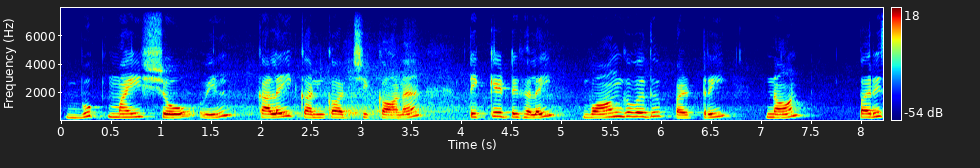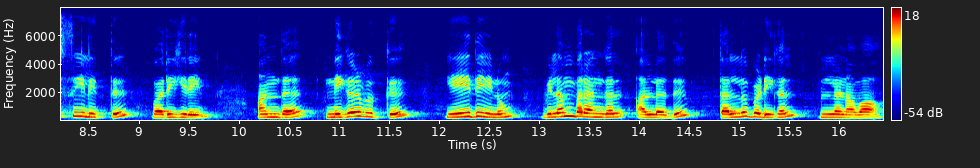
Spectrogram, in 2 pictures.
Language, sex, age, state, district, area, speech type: Tamil, female, 18-30, Tamil Nadu, Ariyalur, rural, read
